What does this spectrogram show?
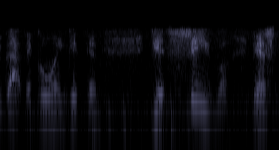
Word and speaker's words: Shiva: Shiva. Yeah, S-I-V-A, but it's pronounced Shiva.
